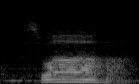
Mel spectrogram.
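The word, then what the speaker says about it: स्वाहा: Om Durga Durga Rakshini Swaha. Notice that Swaha, they're long A's.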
